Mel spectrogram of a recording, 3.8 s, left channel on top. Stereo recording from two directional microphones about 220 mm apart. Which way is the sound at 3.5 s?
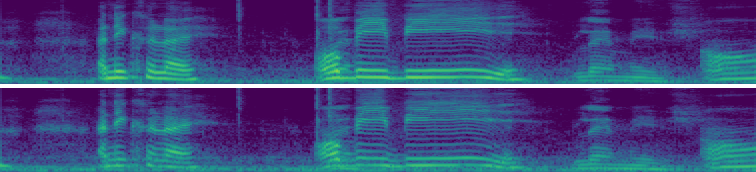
15° left (ahead or behind).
